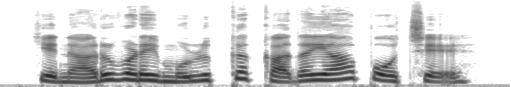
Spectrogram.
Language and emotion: Tamil, sad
